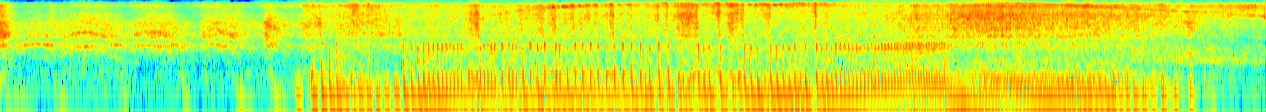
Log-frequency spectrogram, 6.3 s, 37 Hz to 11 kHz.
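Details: Porsche 944 with 1.8T engine swap: brief starter crank, then the engine catches and settles into a steady, even run with a few light throttle blips; engine starting and running.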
